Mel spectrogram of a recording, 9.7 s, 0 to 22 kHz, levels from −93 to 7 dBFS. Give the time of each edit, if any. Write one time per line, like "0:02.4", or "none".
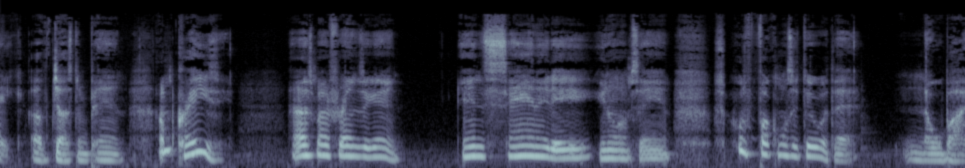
0:07.2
